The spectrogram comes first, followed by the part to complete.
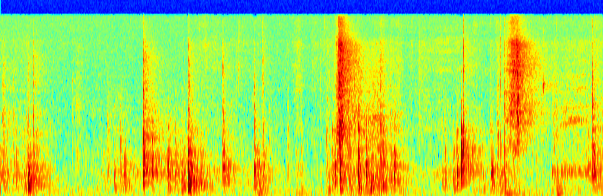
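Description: Plastic clicks and knocks as a car side mirror's cap is pressed and snapped onto the mirror housing: a handful of short sharp sounds spread out, the loudest about three and a half and five seconds in.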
